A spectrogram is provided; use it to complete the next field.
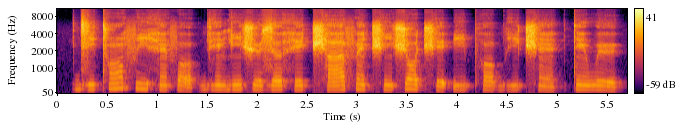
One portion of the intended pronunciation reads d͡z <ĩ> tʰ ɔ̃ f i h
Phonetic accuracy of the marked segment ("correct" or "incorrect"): incorrect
